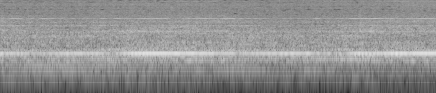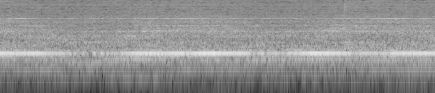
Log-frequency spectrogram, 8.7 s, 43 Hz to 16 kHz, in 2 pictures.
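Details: Dyson DC33 vacuum bought used from Facebook Marketplace, running: steady high whine over the airflow rush that never drops away; motor whine, owner suspects the motor or possibly a dirty HEPA filter, unconfirmed.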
